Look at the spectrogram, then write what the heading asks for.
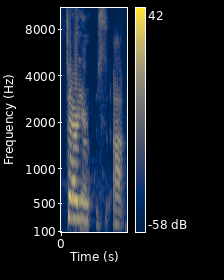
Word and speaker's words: Cernunnos: Cernunnos? The one with the deer. Cernunnos.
